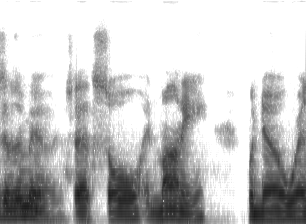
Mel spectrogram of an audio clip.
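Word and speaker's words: Sól: Soul pronounced like the English word soul.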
